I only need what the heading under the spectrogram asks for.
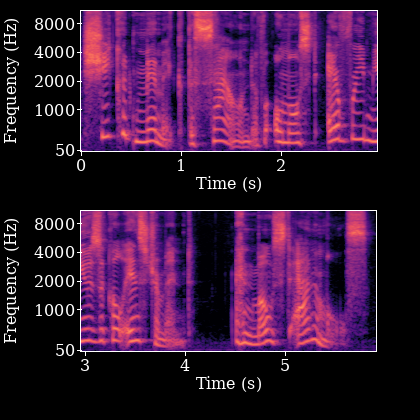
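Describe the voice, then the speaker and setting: A woman's voice: high voice, very animated, moderate pace, a little mellow. A woman narrating a scripted story for children.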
